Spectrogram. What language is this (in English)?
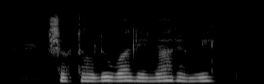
Pashto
